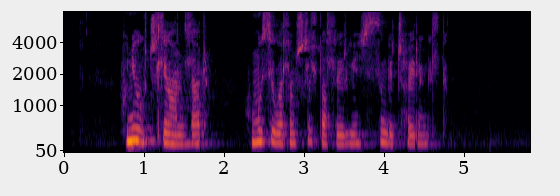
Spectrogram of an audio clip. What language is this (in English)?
Mongolian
